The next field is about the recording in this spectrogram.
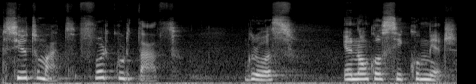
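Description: A woman with a European Portuguese accent speaks at a very slow pace in a high pitch. Audible room echo and noticeable background noise fill the recording. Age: 20s. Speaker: podcast host. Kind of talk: casual monologue. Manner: halting.

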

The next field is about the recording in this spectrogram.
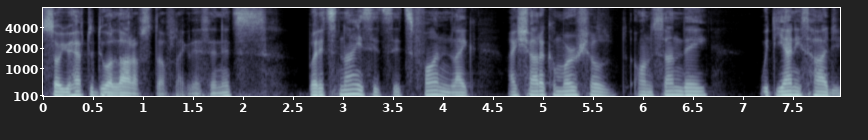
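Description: On a very clean recording with a silent background, a man with medium pitch and a dark, mellow tone speaks at a moderate pace with ordinary pitch variation. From Romania, Bucharest. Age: 30s. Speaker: actor. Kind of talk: casual chat.

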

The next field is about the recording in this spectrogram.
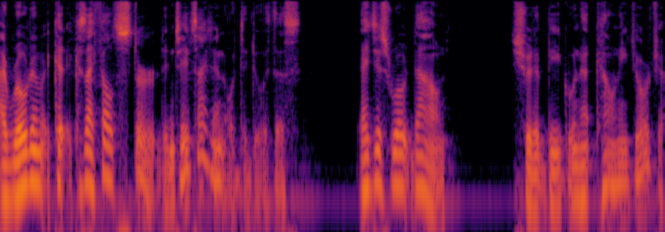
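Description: A man with an American accent and vocal fry talks at a medium pitch and a fairly quick pace, with very wide pitch swings and big swings in loudness, on a very clean recording with a silent background. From Michigan. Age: 60s. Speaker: pastor. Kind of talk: interview.

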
